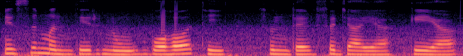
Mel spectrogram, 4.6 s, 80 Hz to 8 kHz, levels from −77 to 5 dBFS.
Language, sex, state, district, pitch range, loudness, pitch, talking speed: Punjabi, female, Punjab, Kapurthala, 190-205 Hz, -16 LUFS, 200 Hz, 105 wpm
